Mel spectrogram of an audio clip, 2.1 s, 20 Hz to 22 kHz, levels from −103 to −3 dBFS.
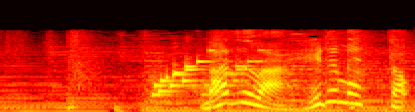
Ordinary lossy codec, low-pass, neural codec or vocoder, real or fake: none; 7.2 kHz; none; real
